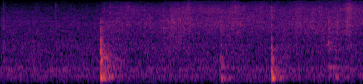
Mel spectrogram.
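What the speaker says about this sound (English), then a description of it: "we are gonna be stir frying it until it gives a little golden color and aroma" Garlic and lemongrass stir-fried in oil over high heat for a chicken curry with noodles, giving a soft steady sizzle broken by two or three sharp clicks of a utensil against the pan.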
